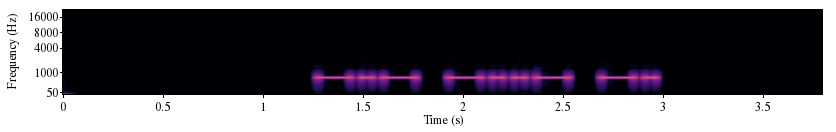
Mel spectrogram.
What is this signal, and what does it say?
Morse code, heard as a keyed tone, about 22 wpm, 700 Hz. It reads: KXN
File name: practice / 22wpm / Three Letter-Number Combinations - 22wpm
